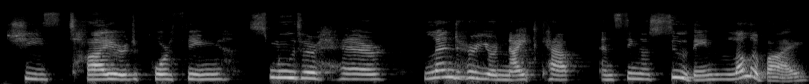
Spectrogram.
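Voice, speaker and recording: A condescending storybook queen, acted by a woman, high in pitch and mellow in tone. She speaks slowly and primly, as if patronizing everyone around her in a staged reading. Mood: condescending, soothing. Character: bossy, condescending Red Queen growing drowsy. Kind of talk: dramatic reading of a classic children's story.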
